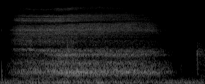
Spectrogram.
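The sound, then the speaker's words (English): A single deep breath, heard as a soft, airy rush of air that holds steady for over a second and then fades out, with no talking. “let's take 2 deep breaths. Breathe in and out. And one more. Breathe in”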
